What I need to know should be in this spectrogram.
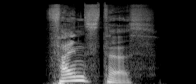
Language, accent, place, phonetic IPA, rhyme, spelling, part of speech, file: German, Germany, Berlin, [ˈfaɪ̯nstəs], -aɪ̯nstəs, feinstes, adjective, De-feinstes.ogg
- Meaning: strong/mixed nominative/accusative neuter singular superlative degree of fein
